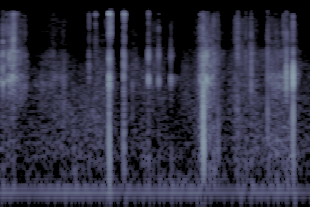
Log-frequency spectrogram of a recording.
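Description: Crinkly rustling and a string of short, sharp crackles as bedding is handled and settled, the loudest about halfway through, over a low steady hum.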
